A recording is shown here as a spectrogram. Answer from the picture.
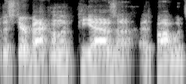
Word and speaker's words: piazza: is is that this this is pronounced piazza not piazza so sorry if i'm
